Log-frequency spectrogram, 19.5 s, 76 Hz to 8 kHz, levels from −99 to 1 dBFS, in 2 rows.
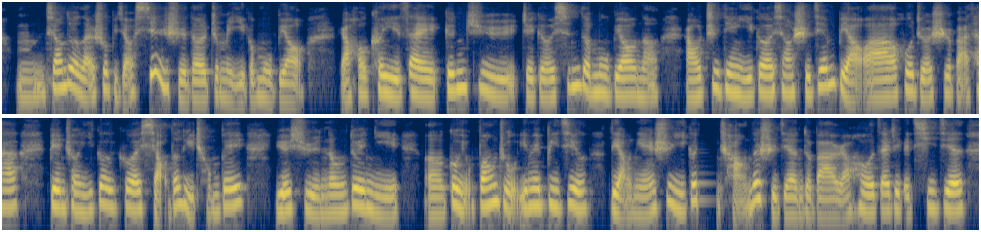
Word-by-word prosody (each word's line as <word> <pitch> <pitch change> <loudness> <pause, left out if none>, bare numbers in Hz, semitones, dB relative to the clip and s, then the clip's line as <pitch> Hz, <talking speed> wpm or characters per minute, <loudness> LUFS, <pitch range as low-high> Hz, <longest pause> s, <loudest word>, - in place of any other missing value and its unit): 嗯， 155 0 -8
相 225 +2 +2
对 250 -5 +4
来 160 -3 +1
说 215 - -2
比 - - -11
较 - - -3
现 400 - +1
实 150 -8 -2
的 150 -1 +1
这 175 +1 -7
么 155 -2 -6
一 135 0 -6
个 150 - -6
目 155 -2 -4
标。 145 -1 -2 0.3
然 - - -1
后 90 - -2
可 190 - -1
以 175 -3 +5
再 165 -2 +2
根 215 +2 +4
据 200 -8 -3
这 165 -1 -2
个 160 -1 -1
新 240 +9 -2
的 210 - +3
目 190 -1 -1
标 170 -1 +3
呢， 170 +1 -6 0.3
然 160 0 0
后 165 - +1
制 225 +5 -3
定 200 -4 +1
一 165 0 0
个 185 0 +4
像 185 -2 -4
时 180 - +3
间 250 +6 +3
表 - - +3
啊， 165 +1 +2
或 200 +1 0
者 160 -2 -2
是 180 0 -1
把 - - -4
它 200 0 -3 0.3
变 205 -2 +5
成 180 -4 -2
一 180 - -5
个 220 0 +2
一 - - -7
个 190 -2 +3
小 190 - -2
的 205 +3 -1
里 205 -9 -2
程 165 +2 -8
碑， 220 +4 +3 0.3
也 175 +1 +4
许 175 -4 -2
能 165 +2 -1
对 210 -2 +6
你， 155 -5 -3 0.2
呃， 150 0 -3
更 220 +1 +5
有 - - -4
帮 220 +4 +5
助。 200 -5 0
因 200 - 0
为 210 - +4
毕 210 -1 -2
竟 195 -2 +1 0.2
2 170 -3 +1
年 155 +3 -3
是 235 +3 -2
一 175 -2 -3
个 255 - +3
挺 265 0 -21
长 230 - -5
的 270 - +6
时 205 - -2
间， 150 -1 -2
对 155 - -3
吧？ 140 -1 -1
然 135 - -3
后 180 -3 +1
在 175 +1 +2
这 180 - -1
个 155 - -5
期 190 +4 -7
间， 185 -1 +5
180 Hz, 275 characters per minute, -20 LUFS, 160-210 Hz, 0.3 s, 对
